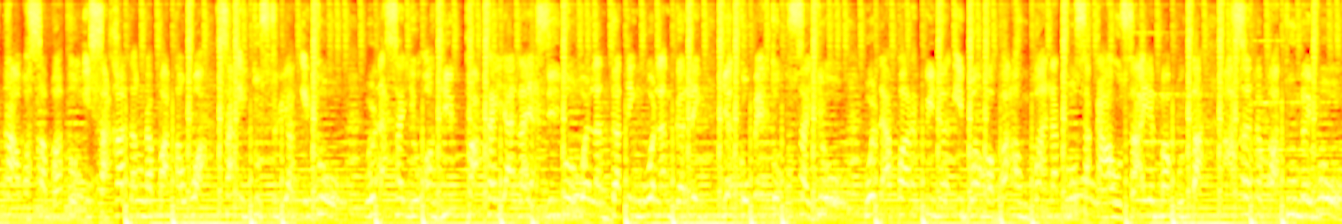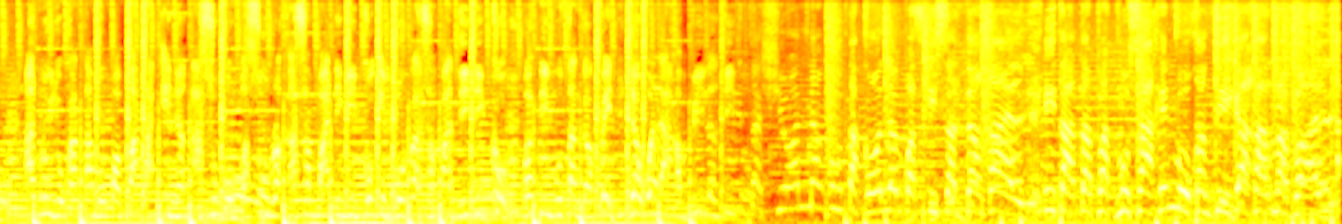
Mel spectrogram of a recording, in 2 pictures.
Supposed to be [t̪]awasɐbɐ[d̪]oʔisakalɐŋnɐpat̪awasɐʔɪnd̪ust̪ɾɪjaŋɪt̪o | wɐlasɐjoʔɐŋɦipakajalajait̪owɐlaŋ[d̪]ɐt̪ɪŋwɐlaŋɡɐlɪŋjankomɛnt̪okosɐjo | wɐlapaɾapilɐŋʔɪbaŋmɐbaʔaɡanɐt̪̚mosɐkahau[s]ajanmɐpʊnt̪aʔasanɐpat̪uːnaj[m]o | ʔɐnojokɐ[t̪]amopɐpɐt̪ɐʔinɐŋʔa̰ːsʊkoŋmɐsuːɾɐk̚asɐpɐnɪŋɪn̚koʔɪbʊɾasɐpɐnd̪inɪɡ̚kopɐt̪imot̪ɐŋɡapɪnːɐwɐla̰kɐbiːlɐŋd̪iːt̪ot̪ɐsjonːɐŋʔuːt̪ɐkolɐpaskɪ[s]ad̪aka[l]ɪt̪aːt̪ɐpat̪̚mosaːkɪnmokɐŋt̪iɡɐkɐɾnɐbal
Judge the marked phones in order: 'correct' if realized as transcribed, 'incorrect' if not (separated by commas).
correct, incorrect, correct, correct, correct, correct, correct, correct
